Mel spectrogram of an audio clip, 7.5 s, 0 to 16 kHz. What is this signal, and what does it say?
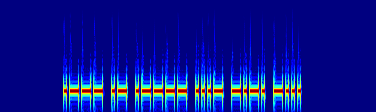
Morse code, heard as a keyed tone, about 20 wpm, 700 Hz. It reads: JA1VCB
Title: DXCC-100 Call Signs - 6 Characters - 20wpm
